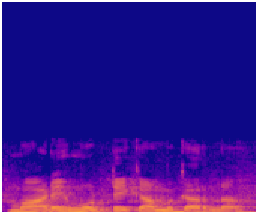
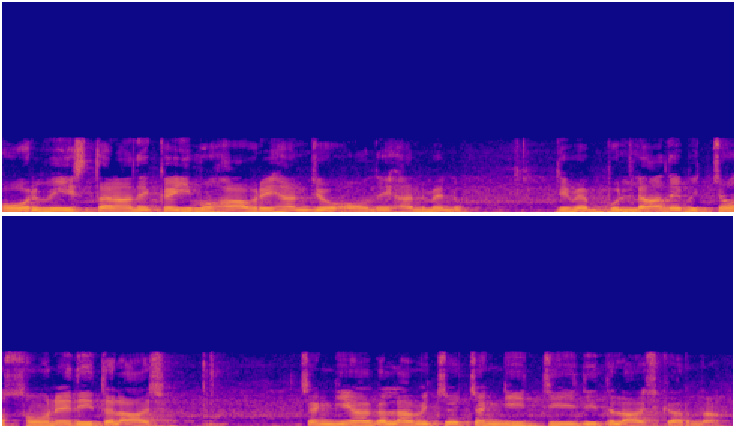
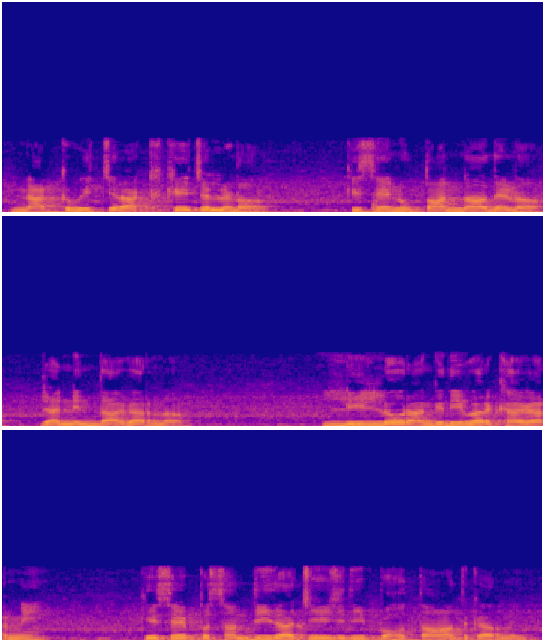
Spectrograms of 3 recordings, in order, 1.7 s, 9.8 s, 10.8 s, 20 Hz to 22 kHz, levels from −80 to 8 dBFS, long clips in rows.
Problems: background sounds at intervals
